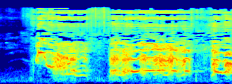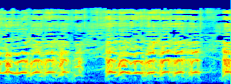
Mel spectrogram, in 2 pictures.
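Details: A dog barking at a leopard, its barks credited with saving it from the big cat; loud, harsh barks come in bursts of about a second, separated by brief pauses.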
